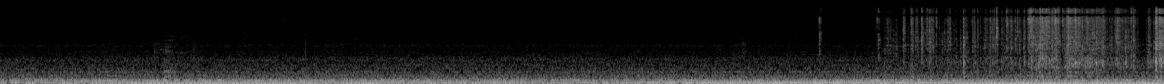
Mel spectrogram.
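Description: Steady low hum of an idling car, heard from inside the cabin, with a few light clicks. About nine seconds in, a loud rustling hiss starts and carries on.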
